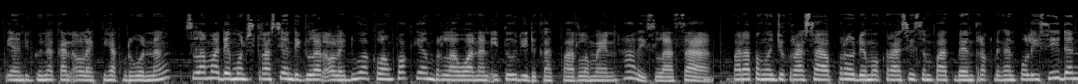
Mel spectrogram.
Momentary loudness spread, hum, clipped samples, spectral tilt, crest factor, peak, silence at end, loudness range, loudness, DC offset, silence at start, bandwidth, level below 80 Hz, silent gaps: 5 LU; none; under 0.1%; -5.5 dB/octave; 14 dB; -6 dBFS; 0 s; 2 LU; -21 LUFS; under 0.1%; 0.05 s; 11.5 kHz; -50 dBFS; none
